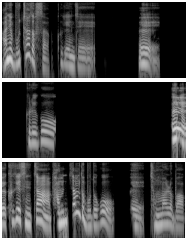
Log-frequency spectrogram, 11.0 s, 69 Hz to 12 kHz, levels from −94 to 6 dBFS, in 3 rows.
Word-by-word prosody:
아니 250 +3 +5
못 200 0 -7
찾았어요. 155 - -3 0.2
그게 185 -3 -13
인제 140 - -10 0.9
예. 185 -1 -3 1.1
그리고 195 -1 -5 2.3
예예. 235 -8 +8
그게 235 +7 +1
진짜 205 -3 +2
밤잠도 215 - +1
못 150 +1 -8
오고 195 +6 -6 0.4
예 150 -4 -7
정말로 175 +1 -6
막 140 -2 -9
185 Hz, 175 characters per minute, -23 LUFS, 160-215 Hz, 2.3 s, 예예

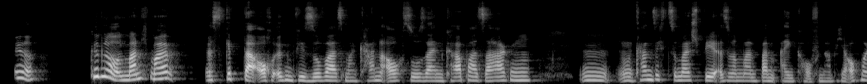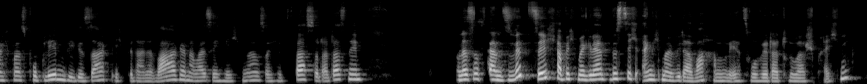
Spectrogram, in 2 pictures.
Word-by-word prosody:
Ja, 300 0 +1 0.5
genau 365 - +7
und 200 - +2
manchmal 260 +4 +5 0.3
es 200 +1 -5
gibt 255 0 -2
da - - +10
auch 170 - +5
irgendwie 185 0 0
so 175 +1 0
was 175 -1 +3
man 165 -1 -7
kann 175 +3 -4
auch 165 +2 +1
so 170 0 -3
seinen 165 -1 -2
Körper 175 +1 0
sagen 190 +3 0 0.5
hm, 195 -2 -2
man 175 +1 -4
kann 210 +3 0
sich 215 0 -6
zum 190 -2 -3
Beispiel 190 -1 +1
also, 170 +4 -5
wenn 170 - -5
man 165 -1 -5
beim 160 -1 -2
Einkaufen 145 -1 -9
habe 145 +2 -12
ich 150 - -7
auch - - -3
manchmal 200 -1 -4
das 195 - -17
Problem, 205 +3 0
wie 175 -3 -5
gesagt, 180 +5 -4
ich 160 +1 -14
bin 155 - -11
an 145 0 -9
'ner 145 - -9
Waage 210 +6 0
und 195 - -4
da 170 - -6
weiß 170 0 -6
ich 160 - -6
nicht, 155 +1 -10
ne, 185 +3 -7
soll 155 -3 -10
ich 160 - -16
jetzt 160 +3 -18
das 225 0 +1
oder - - -4
das 225 +2 -2
nehmen? 235 -1 0 0.9
Und 210 - +1
das 230 - +5
ist 250 0 -1
ganz 205 -2 +4
witzig 315 -9 +4
habe 255 -1 +5
ich 250 - -2
mal 220 - +4
gelernt, 230 +2 +3
müsste 260 +1 +3
ich 255 - -5
eigentlich 215 +2 0
mal 185 -3 0
wieder 165 -4 0
machen, 165 -3 -4
jetzt 155 +2 -6
wo 160 0 -3
wir 160 - 0
da 155 -1 -1
drüber 150 -1 -5
sprechen, 280 - -7
185 Hz, 265 wpm, -22 LUFS, 165-220 Hz, 0.9 s, da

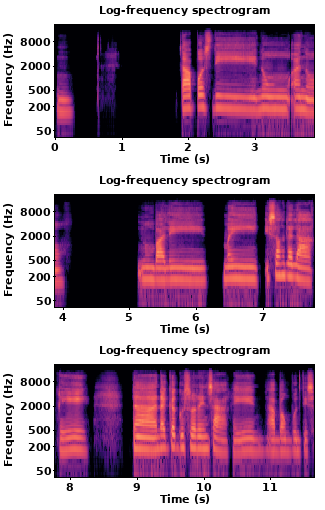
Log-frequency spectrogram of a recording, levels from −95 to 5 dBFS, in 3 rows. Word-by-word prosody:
ano 150 0 -14 1.6
Tapos 185 +2 +2
'di 175 -2 -4
nung 175 -1 -7
ano 150 -4 -5 1.1
nung 170 0 -8
bale, 165 -1 -2 0.2
may 175 -1 -2
isang 215 0 +8
lalaki 165 -3 0 0.7
na 170 -2 +5
nagkagusto 185 0 +2
rin 180 0 -2
sa'kin, 155 -1 0
habang 150 0 -4
buntis 150 0 +1
170 Hz, 80 wpm, -22 LUFS, 155-180 Hz, 1.6 s, isang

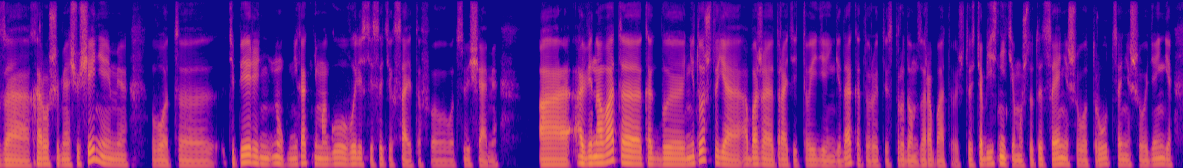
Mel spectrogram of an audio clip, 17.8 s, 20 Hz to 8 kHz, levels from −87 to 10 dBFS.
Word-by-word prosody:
за 85 -2 +1
хорошими 100 -2 0
ощущениями 100 - +1 0.3
вот, 85 -2 -3
э, 80 -2 -4 0.2
теперь 125 -1 +3
н 105 - +1
ну, 110 -7 +1
никак 100 +5 -2
не 105 - -1
могу 100 +1 0
вылезти 100 -1 -2
с 90 - -9
этих 85 -2 -6
сайтов 80 -2 -4
вот 80 0 -8
с - - -12
вещами. 80 -3 -4 0.6
А, 95 0 +5
а 115 -2 +3
виновато, 115 0 +6
как 100 -1 0
бы, 95 0 +2
не 110 +3 +1
то, 165 +3 +2
что 120 - -4
я 90 -5 +2
обожаю 95 -3 +1
тратить 85 -3 -4
твои 90 0 -3
деньги, 80 -2 -5
да, 105 +8 +1
которые 80 -7 -6
ты 80 0 -12
с 80 - -13
трудом 80 -5 -4
зарабатываешь".- 80 -2 -5
То - - -18
есть 80 - -7
объяснить 100 +2 +1
ему, 80 -1 -2
что 85 +2 -6
ты 95 +3 -2
ценишь 95 0 +1
его 85 -1 -3
труд, 95 +5 -4
ценишь 90 -2 -3
его 80 0 -3
деньги.- 95 +1 -2
95 Hz, 165 wpm, -24 LUFS, 85-100 Hz, 0.6 s, виновато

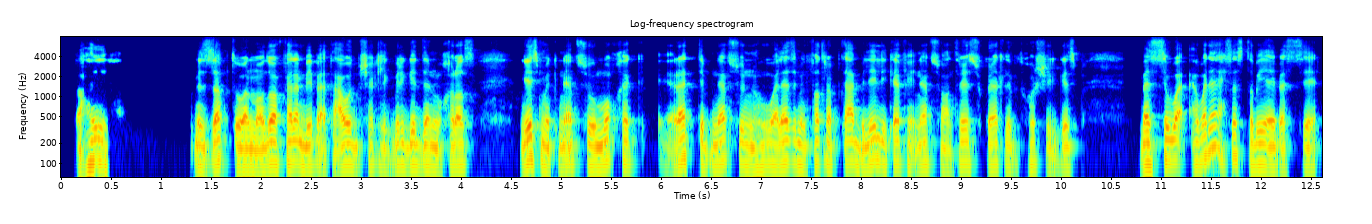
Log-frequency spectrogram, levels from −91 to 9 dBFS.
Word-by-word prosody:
صحيح، 110 0 +1 0.8
بالضبط - - +1
هو 85 -1 +7
الموضوع 85 +6 +5
فعلًا 110 +1 +2
بيبقى 95 +1 +1
تعوّد 100 -2 +2
بشكل - - -6
كبير 100 - -3
جدًا، 95 -1 0
وخلاص 95 +4 -1 0.5
جسمِك - - +3
نَفْسه 95 - 0
ومخِّك 110 +3 0 0.2
رتّب - - +1
نفسه 105 +1 -1
إن 90 -3 -1
هو 95 +5 0
لازم 110 -1 +2
الفترة 110 +4 -1
بتاعة 110 - 0
بالليل 110 +3 0
يكافئ 110 +1 -1
نفسه 105 -3 -3
عن 80 - -2
طريق 105 +9 -1
السكريات 100 -2 -3
اللي - - -5
بتخُشّ 100 0 -9
الجسم، 90 0 -4 0.6
بس 100 +2 +2
هو 115 +1 +3
هو 105 - +1
ده 180 +2 +1
إحساس 135 -5 -4
طبيعي، 100 -7 +2
بس 80 -1 -4
100 Hz, 175 wpm, -24 LUFS, 95-110 Hz, 0.8 s, هو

